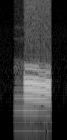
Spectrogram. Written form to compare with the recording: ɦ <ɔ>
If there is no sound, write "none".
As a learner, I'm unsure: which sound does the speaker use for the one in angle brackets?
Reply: ɔ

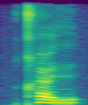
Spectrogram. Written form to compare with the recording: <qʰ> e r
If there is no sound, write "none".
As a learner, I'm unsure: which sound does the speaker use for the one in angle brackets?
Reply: qʰ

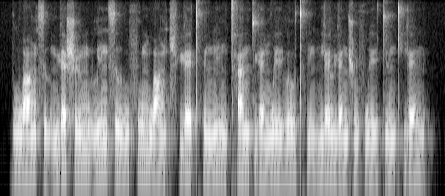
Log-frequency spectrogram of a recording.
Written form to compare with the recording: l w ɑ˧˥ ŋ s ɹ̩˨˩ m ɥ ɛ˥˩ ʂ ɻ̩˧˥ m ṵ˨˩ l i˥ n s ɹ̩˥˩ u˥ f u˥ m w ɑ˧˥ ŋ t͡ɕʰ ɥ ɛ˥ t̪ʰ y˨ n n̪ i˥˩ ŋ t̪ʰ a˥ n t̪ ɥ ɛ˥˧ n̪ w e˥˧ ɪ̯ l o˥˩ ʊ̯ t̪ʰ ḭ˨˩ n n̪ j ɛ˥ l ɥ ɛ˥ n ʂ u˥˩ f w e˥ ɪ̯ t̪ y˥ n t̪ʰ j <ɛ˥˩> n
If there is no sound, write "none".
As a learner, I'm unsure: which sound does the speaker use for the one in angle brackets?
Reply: ɛ˥˩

